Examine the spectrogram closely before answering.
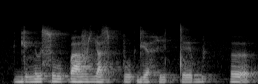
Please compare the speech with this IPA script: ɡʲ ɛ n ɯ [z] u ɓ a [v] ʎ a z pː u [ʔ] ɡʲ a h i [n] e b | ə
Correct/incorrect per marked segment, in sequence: incorrect, correct, correct, incorrect

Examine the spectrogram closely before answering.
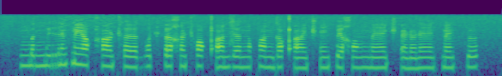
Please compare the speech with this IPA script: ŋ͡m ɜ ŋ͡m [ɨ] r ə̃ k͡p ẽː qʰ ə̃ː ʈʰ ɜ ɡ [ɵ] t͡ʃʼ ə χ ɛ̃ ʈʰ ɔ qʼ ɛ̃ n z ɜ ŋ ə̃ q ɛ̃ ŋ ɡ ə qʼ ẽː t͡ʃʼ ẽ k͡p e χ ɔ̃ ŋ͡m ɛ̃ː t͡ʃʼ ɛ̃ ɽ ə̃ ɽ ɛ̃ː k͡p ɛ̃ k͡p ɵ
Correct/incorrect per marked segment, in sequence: correct, incorrect

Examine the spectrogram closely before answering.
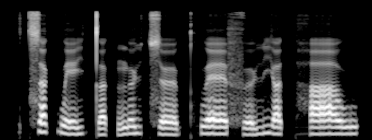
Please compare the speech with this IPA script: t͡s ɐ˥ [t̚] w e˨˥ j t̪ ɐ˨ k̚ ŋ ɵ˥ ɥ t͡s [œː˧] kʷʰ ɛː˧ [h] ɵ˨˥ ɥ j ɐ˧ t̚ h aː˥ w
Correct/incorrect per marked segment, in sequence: incorrect, correct, incorrect

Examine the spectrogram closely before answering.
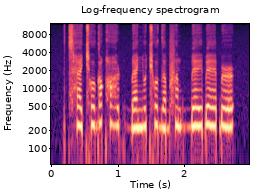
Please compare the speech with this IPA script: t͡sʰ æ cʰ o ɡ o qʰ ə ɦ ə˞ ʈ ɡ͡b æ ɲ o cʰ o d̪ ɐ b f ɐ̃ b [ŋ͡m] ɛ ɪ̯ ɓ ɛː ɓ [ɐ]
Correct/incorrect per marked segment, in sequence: incorrect, incorrect

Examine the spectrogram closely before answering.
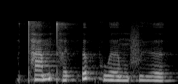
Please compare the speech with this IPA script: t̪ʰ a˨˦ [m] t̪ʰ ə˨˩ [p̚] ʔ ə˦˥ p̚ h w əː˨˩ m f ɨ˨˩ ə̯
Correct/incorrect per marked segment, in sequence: correct, incorrect

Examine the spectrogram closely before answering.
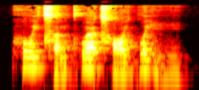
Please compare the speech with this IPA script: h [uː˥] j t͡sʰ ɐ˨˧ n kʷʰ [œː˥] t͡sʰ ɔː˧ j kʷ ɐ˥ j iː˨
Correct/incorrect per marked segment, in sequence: correct, correct

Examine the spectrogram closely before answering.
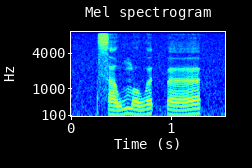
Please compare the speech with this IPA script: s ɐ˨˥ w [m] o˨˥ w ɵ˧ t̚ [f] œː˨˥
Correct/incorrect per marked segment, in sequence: correct, incorrect

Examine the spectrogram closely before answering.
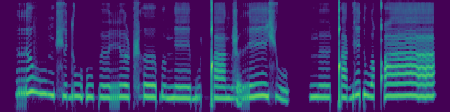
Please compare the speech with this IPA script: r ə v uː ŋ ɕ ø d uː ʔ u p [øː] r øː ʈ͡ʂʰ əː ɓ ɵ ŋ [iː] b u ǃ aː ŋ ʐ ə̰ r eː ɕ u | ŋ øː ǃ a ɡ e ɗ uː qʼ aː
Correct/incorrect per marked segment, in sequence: correct, incorrect

